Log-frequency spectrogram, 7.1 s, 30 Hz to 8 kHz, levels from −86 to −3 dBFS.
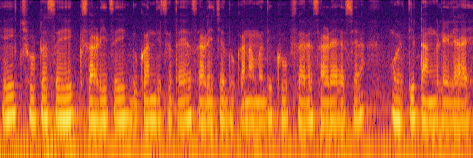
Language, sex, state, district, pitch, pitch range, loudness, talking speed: Marathi, male, Maharashtra, Pune, 115 Hz, 110-125 Hz, -19 LUFS, 150 wpm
